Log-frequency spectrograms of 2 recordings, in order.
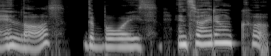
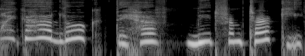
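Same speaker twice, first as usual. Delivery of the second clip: mock thrilled, high, super-excited overjoyed exclamation; 6 semitones higher than usual. Retelling how their aunt got super excited, imitating Cecilia's excited voice. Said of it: "Cecilia got super excited. She's like".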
